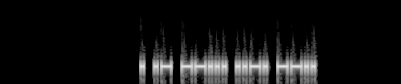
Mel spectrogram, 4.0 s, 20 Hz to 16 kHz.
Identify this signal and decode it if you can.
Morse code, heard as a keyed tone, about 34 wpm, 700 Hz. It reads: EA7FZ
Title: DXCC-100 Call Signs - 5 Characters - 35wpm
